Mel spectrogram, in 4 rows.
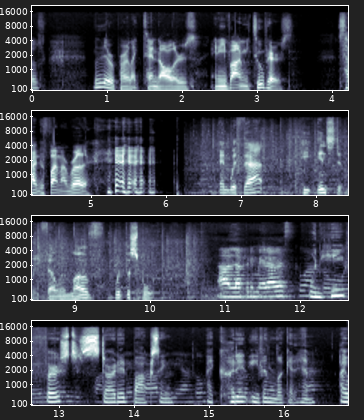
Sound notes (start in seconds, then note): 5.0 laughter; 11.9 through translator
